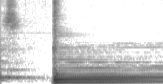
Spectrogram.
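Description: A sung note trails away, then a single guitar chord is strummed about two-thirds of a second in and rings on, slowly fading.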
